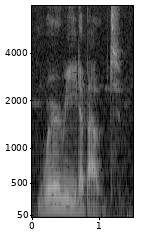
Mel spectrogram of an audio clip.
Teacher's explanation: Vinculando la D y la A.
